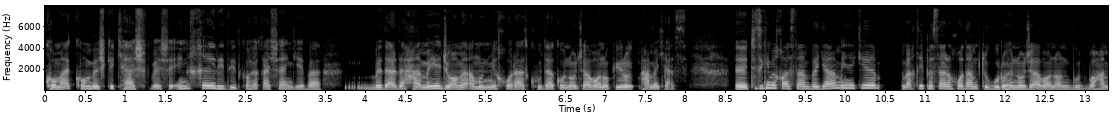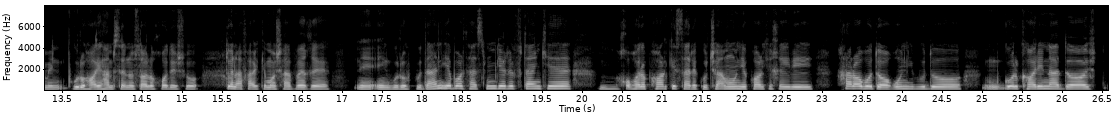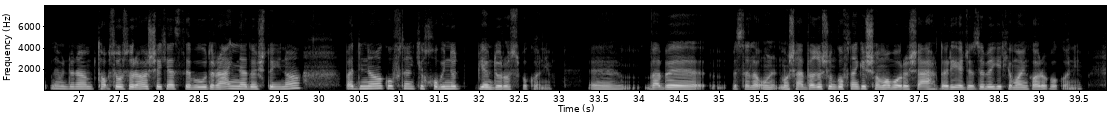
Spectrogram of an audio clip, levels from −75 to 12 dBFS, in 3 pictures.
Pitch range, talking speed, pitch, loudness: 150-195 Hz, 165 wpm, 175 Hz, -19 LUFS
